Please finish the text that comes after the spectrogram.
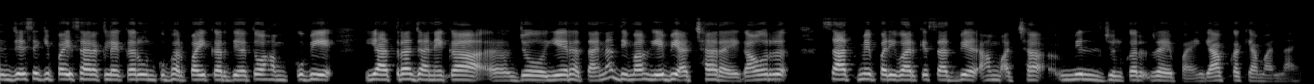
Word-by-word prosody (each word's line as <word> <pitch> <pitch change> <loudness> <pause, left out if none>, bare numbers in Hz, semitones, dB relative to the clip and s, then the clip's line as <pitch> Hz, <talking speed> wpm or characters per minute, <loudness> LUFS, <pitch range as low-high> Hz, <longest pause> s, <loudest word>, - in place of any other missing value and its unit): जैसे 250 +1 +3
कि 255 - -2
पैसा 240 0 +3
रख 230 0 -1
लेकर 225 +1 +1
उनको 220 -2 -1
भरपाई 220 0 +1
कर 215 -2 +1
दिया, 210 +2 +1
तो 235 +3 0
हमको 220 0 -5
भी 230 +1 +4 0.4
यात्रा 235 +1 +4
जाने 215 -2 0
का 220 -1 +5
अ, 185 0 -3
जो 205 +2 0
ये 215 +3 +3
रहता 200 -4 -2
है 190 - -1
ना, 285 - -4
दिमाग़ 230 -4 0
ये 225 0 +6
भी - - +7
अच्छा 230 +4 -1
रहेगा 175 +3 -1
और 235 +1 +1 0.5
साथ 235 -1 +3
में 245 -1 0
परिवार 220 -2 +3
के 225 - -2
साथ 210 -2 -1
भी 230 - +3
हम 210 0 -7
अच्छा 205 +3 -4 0.2
मिल-जुलकर 205 -3 -2
रह 185 -3 +1
पाएँगे। 160 +5 -8
आपका 195 +1 -2
क्या 170 -3 -8
मानना 145 -2 -15
है? - - -24
220 Hz, 190 wpm, -24 LUFS, 200-230 Hz, 0.5 s, भी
